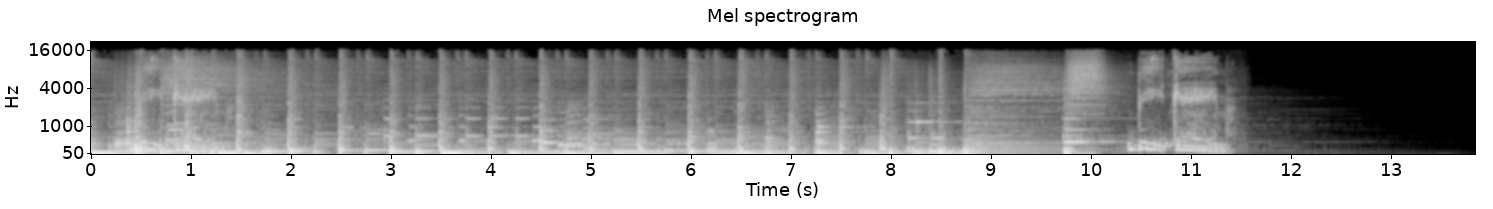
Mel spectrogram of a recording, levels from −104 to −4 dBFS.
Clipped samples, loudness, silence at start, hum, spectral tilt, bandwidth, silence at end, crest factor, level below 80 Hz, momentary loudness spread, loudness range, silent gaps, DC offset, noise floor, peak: under 0.1%; -18 LUFS; 0 s; none; -5.5 dB/octave; 17 kHz; 2.4 s; 18 dB; -22 dBFS; 8 LU; 4 LU; none; under 0.1%; -85 dBFS; 0 dBFS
